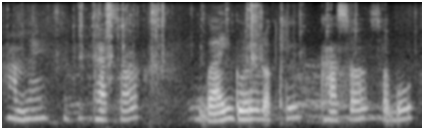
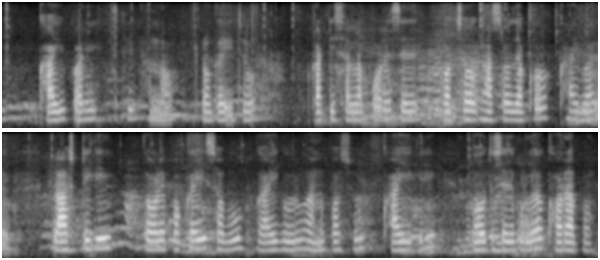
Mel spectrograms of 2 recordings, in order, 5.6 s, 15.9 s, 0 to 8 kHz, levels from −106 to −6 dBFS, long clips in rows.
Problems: constant background noise, continuous background conversations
